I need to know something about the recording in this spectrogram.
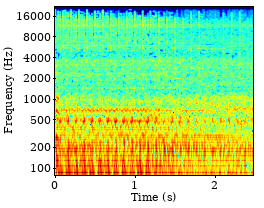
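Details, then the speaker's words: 2018 Chevy Silverado 5.3 V8: steady, even idle with no stumble, misfire fixed; a slight exhaust leak from a broken exhaust manifold bolt remains. "But yeah, that fixed the misfire. So I'm actually kind of surprised."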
